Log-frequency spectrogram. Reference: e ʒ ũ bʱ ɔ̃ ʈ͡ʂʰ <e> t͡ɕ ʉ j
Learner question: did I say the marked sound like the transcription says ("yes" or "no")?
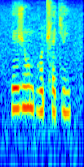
no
